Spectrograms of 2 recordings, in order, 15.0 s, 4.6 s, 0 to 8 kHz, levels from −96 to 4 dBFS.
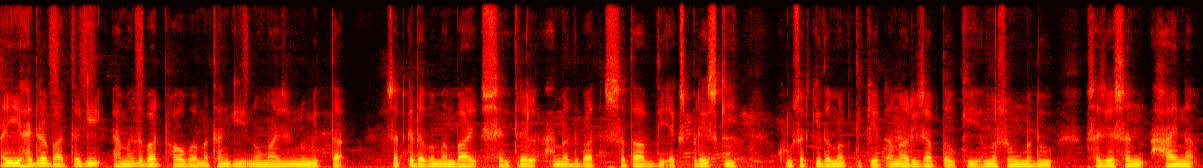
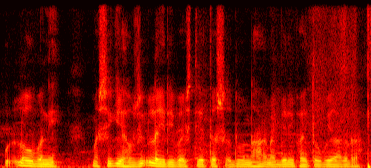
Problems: background sounds at intervals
